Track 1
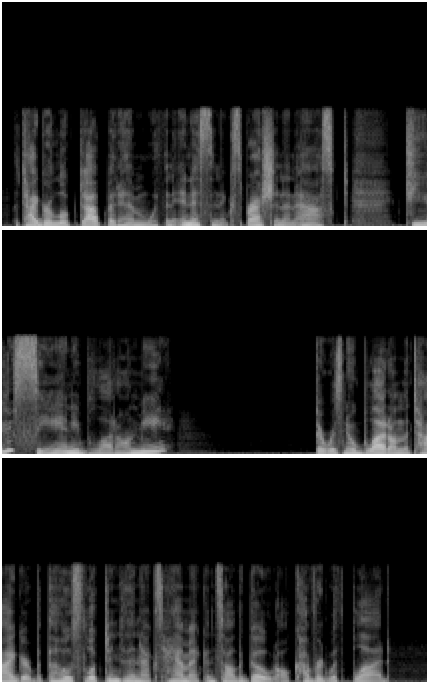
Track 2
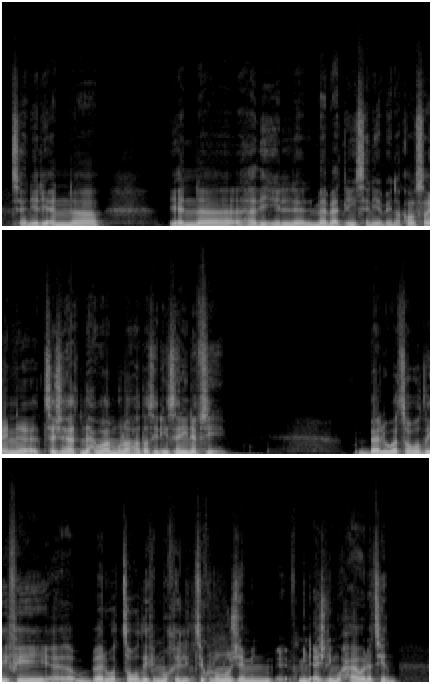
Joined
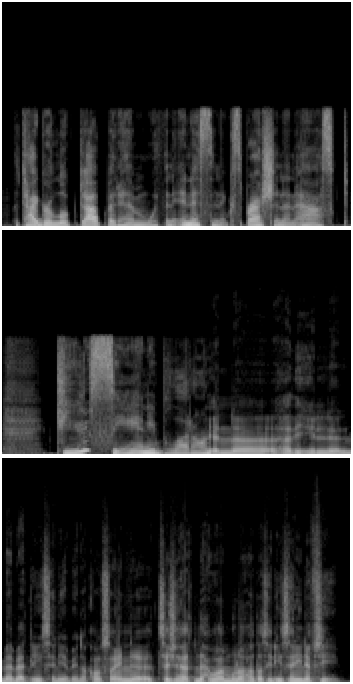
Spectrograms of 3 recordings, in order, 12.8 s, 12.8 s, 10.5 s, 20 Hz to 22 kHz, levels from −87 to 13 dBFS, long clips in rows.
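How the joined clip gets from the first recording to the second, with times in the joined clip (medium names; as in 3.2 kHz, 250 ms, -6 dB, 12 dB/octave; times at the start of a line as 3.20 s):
track 1
5.57 s: go over to track 2 from 1.73 s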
